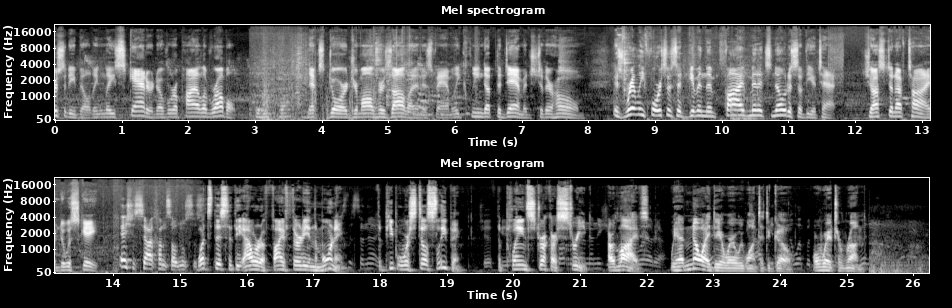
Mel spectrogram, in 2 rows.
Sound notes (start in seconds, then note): 14.4 through translator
